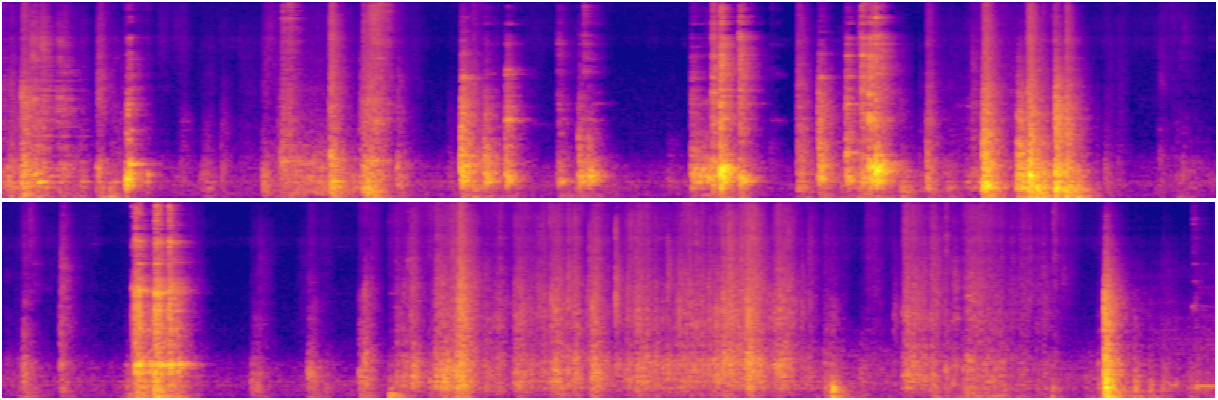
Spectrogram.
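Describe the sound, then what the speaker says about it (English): Dishes, pots and cutlery clatter and cupboard doors open and shut while dishes are put away in a UK home kitchen, a string of separate knocks and clinks with short pauses, close and moderately loud with no talk. "Right, let's get these dishes put away."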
